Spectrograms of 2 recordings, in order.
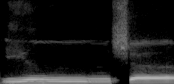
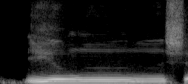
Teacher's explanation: Nggak ngelihat fathatainnya. Padahal ya dia hukumnya mat iwad, harus dibacanya panjang mat.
